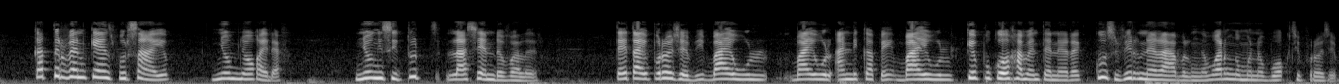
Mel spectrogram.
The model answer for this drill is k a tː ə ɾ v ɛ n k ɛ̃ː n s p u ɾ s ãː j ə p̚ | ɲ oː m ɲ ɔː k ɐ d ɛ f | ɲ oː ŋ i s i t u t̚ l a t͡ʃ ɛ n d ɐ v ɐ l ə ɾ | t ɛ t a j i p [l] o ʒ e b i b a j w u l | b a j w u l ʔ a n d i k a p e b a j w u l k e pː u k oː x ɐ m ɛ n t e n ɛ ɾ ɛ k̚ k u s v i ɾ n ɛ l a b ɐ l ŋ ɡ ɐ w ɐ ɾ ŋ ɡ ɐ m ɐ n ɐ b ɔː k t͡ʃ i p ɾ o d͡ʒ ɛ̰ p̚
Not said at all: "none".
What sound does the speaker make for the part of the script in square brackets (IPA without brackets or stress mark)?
ɾ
